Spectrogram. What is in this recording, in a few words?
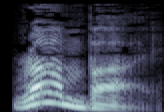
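"rhombi", British English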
